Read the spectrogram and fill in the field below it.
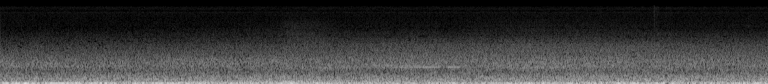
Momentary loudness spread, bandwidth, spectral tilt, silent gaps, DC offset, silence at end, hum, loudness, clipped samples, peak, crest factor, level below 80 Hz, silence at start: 3 LU; 16 kHz; -7.5 dB/octave; none; under 0.1%; 0 s; none; -24 LUFS; under 0.1%; -6 dBFS; 14 dB; -20 dBFS; 0 s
